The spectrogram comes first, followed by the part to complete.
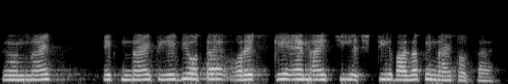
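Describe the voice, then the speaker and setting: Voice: medium pitch, level tone, a little slow. A student asking a teacher questions during an online class, hesitant and repeating the point. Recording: tinny phone-like line with long reverb.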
